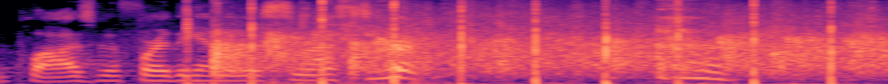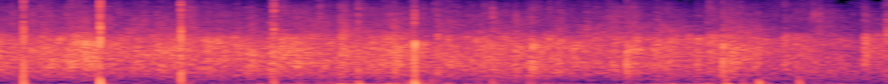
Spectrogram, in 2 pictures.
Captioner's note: applause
